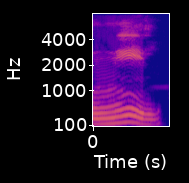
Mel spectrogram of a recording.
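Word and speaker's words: kneel: जब भी एन के मित्र। पहले कौन आता है, कौन हमेशा होता है चुप रहो।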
